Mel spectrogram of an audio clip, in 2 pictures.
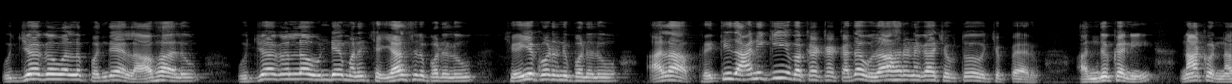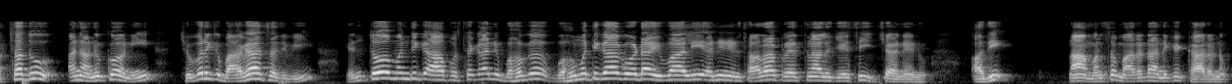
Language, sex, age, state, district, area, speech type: Telugu, male, 45-60, Andhra Pradesh, Krishna, rural, spontaneous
